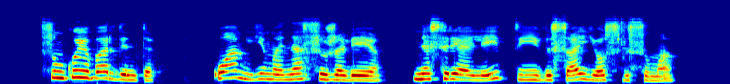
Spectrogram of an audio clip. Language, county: Lithuanian, Panevėžys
